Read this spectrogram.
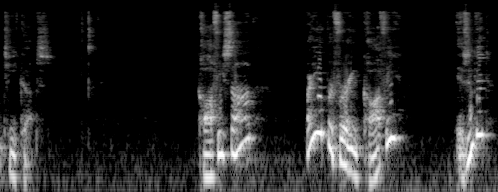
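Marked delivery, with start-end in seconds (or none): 3.0-7.4 put-on high, loud Indian accent, cheery; Indian tea seller. Indian tea seller at the door offering coffee, Indian accent. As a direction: offer coffee in a bright Indian sing-song. Chaiwala voiced again.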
